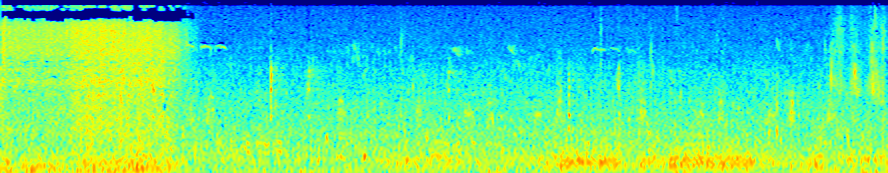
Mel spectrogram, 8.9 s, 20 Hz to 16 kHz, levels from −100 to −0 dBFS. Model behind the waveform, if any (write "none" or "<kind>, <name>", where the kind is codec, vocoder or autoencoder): none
